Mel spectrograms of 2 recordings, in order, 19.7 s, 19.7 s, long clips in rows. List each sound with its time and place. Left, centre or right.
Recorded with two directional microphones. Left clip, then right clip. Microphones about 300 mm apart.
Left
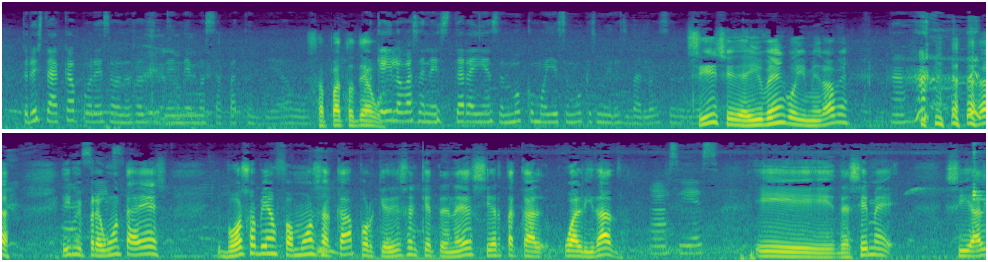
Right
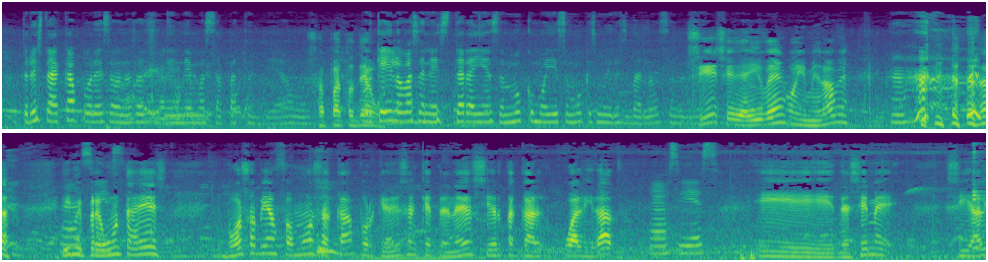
0.2 s a woman's voice: centre
3.3 s speech: centre
3.7 s a woman's voice: centre
6.9 s speech: left
12.1 s speech: centre
16.3 s a woman's voice: centre
17.4 s speech: centre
